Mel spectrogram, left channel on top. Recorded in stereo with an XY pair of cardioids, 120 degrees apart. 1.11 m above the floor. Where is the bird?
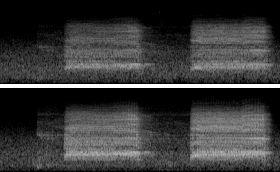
55° right, 0.7 m.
